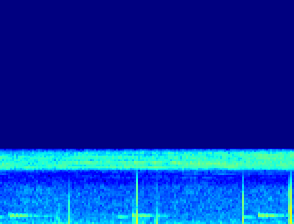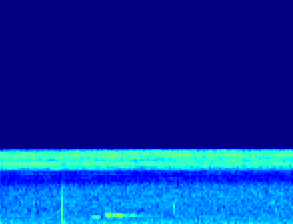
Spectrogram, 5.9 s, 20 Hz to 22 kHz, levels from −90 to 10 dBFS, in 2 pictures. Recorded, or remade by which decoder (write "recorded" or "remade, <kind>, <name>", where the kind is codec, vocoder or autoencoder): recorded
